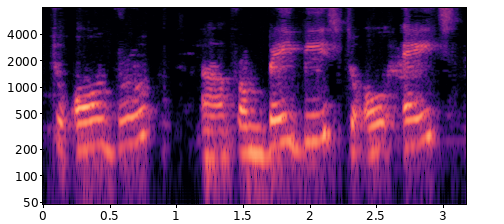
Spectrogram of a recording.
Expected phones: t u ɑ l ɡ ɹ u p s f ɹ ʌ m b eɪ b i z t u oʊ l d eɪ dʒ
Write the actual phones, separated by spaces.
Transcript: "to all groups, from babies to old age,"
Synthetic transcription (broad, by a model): t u ɑ l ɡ ɹ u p f ɹ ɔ m b eɪ b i s t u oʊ l eɪ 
